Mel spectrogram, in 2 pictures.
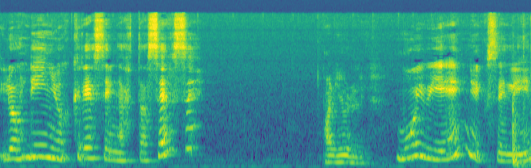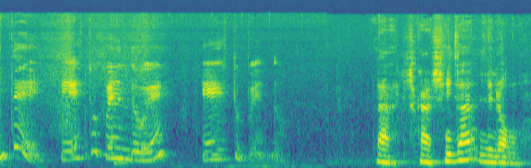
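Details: Adult woman, speech therapist; Normal adult speech (therapist).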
